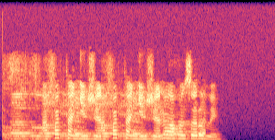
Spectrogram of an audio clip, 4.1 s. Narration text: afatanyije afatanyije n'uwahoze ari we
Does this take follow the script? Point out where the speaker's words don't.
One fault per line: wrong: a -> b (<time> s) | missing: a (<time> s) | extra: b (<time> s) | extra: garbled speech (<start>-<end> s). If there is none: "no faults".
no faults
